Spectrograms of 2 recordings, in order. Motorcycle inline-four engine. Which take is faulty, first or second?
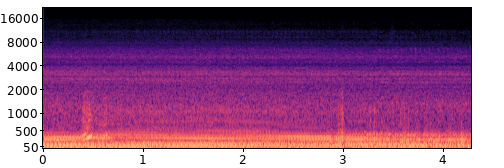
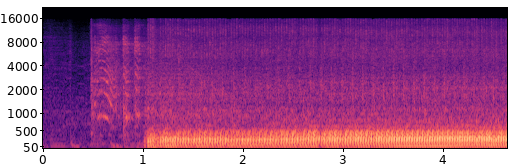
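first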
